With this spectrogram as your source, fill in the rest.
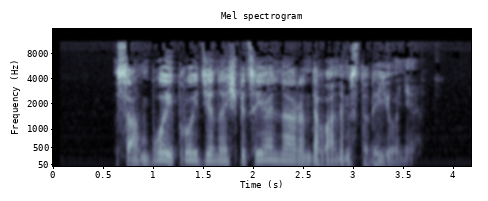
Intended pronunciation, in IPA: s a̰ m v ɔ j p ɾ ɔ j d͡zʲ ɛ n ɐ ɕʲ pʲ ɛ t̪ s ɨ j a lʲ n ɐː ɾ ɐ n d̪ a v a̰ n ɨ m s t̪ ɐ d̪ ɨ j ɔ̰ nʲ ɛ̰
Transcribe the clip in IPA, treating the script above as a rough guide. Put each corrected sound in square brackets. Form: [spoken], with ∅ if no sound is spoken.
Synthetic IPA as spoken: s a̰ m [b] ɔ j p ɾ ɔ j d͡zʲ ɛ n ɐ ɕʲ pʲ ɛ t̪ s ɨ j a lʲ n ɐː ɾ ɐ n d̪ a v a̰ n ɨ m s t̪ ɐ d̪ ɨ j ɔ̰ nʲ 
